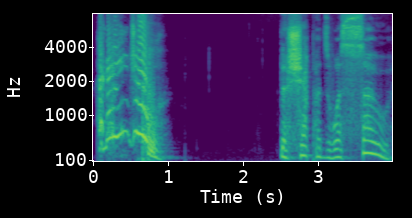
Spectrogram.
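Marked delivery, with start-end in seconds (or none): 0.1-1.0 high, loud amazed exclaim; wonder-struck shout; astonished cry. Acted. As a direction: gasp out the surprise. Sudden angel reveal.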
